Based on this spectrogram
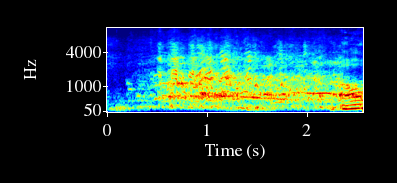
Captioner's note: audience Laughing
